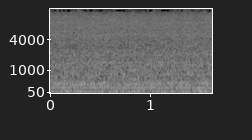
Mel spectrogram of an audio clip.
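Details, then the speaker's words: Window AC unit after cleaning and removing a dirt dauber nest from the fan blade, which had caused it to vibrate: steady, even fan rush and low hum with no wobble or rattle. Normal running. "I don't know if y'all can tell, but this air conditioner's running smooth now. It ain't vibrating."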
